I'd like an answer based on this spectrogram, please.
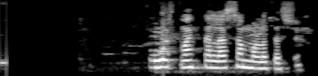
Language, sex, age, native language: Icelandic, female, 30-39, Icelandic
